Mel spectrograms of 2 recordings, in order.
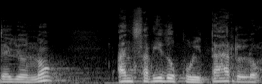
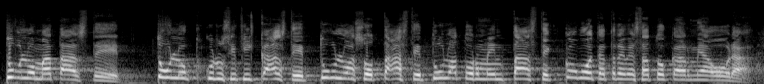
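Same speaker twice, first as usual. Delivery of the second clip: high, loud, accusing cry with each tú hammered; Magdalene screaming; 10 semitones higher, 4 dB louder than usual. Acted. Mary Magdalene screaming at the Roman soldier, furious. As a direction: scream it at the soldier in grief and rage. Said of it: "Y ella grita".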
